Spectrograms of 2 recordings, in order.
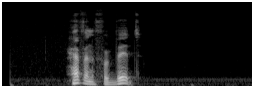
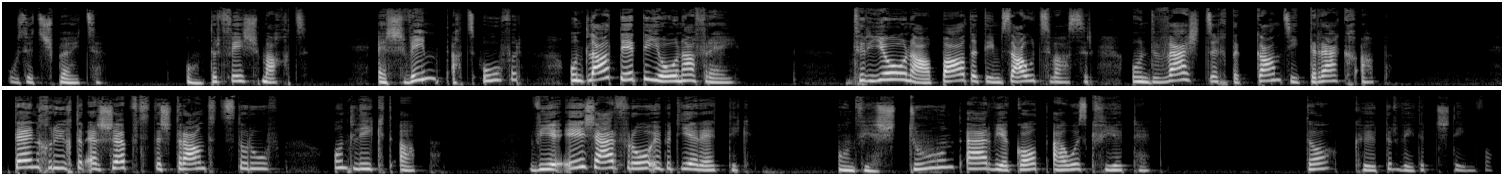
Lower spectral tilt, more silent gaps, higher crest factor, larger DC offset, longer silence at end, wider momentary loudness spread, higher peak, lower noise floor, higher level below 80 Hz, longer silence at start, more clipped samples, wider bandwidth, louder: first, -6.5 dB/octave vs -4.5 dB/octave; neither; first, 26 dB vs 18 dB; neither; first, 1.15 s vs 0.25 s; first, 21 LU vs 16 LU; about the same, 0 dBFS vs 0 dBFS; second, -58 dBFS vs -68 dBFS; first, -56 dBFS vs -62 dBFS; first, 0.65 s vs 0.1 s; neither; about the same, 15 kHz vs 16.5 kHz; second, -22 LUFS vs -17 LUFS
